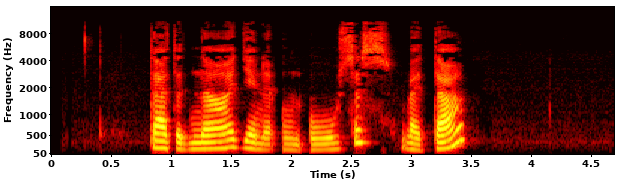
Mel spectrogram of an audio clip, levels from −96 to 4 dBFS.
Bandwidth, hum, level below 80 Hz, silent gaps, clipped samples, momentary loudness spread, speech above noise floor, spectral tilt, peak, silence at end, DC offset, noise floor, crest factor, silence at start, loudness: 11 kHz; none; -76 dBFS; none; under 0.1%; 12 LU; 51 dB; -5.5 dB/octave; -2 dBFS; 1.25 s; under 0.1%; -73 dBFS; 22 dB; 0.8 s; -23 LUFS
